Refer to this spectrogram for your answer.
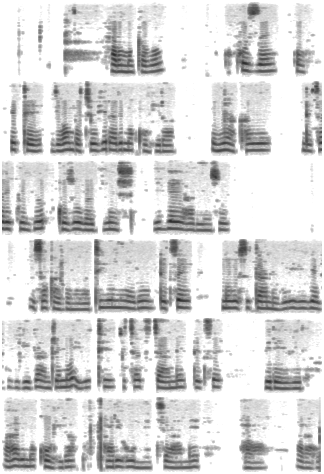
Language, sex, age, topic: Kinyarwanda, female, 25-35, agriculture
